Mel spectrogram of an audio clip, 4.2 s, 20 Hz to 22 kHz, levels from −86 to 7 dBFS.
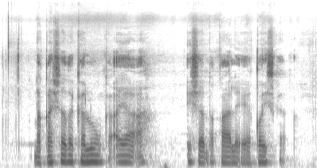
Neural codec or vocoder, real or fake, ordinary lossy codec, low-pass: none; real; none; none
